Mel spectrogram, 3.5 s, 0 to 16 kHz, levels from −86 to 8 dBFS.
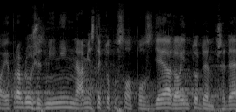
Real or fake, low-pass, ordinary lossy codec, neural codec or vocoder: real; 14.4 kHz; AAC, 48 kbps; none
